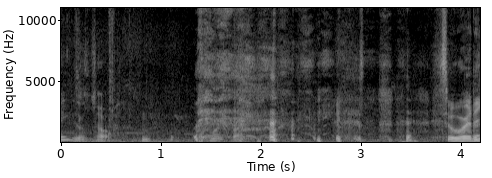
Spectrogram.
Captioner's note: laughing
